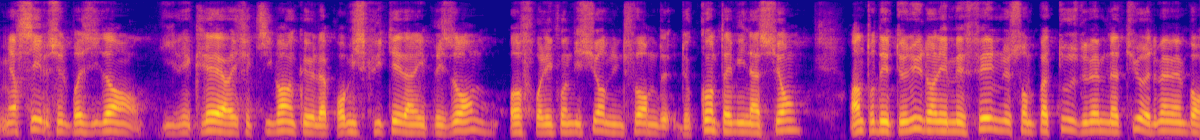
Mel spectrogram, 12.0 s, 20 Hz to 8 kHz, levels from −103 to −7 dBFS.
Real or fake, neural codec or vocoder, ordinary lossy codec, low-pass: fake; codec, 16 kHz, 4 kbps, FunCodec, trained on LibriTTS, 50 frames a second; none; none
